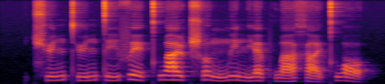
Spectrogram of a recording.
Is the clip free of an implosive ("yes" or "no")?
yes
